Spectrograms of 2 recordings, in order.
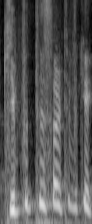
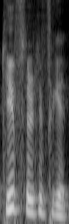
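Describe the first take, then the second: First: The phrase is said slowly and syllable by syllable. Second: The phrase is said quickly and run together. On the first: The speaker calls it wrong. "그러면 안 돼요" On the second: The speaker calls it right. "이렇게 빨라져요"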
